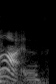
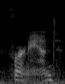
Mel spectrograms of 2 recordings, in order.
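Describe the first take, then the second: First: The name ends without a D sound. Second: The name ends with a D sound. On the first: The speaker calls it right. "No, no D at the end" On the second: The speaker calls it wrong. "I also want to say Fernand"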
